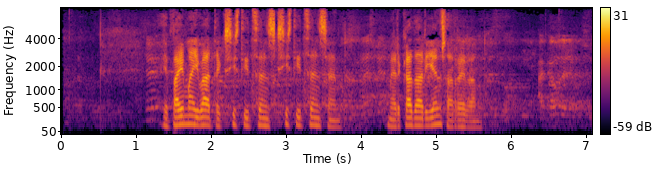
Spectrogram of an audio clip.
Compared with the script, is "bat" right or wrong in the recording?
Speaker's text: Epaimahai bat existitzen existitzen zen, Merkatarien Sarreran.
right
